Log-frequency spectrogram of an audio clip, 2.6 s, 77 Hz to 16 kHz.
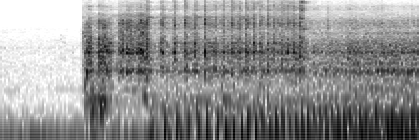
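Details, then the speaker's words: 50cc Sunny Chinese scooter after the Bendix was replaced: quick starter whirr, then the engine catches at once and settles into a steady buzzing idle; normal electric start. "Y'all hear it start, well, it starts really good now."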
